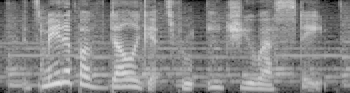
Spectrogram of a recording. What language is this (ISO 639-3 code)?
eng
